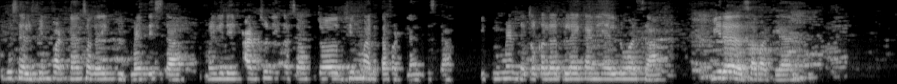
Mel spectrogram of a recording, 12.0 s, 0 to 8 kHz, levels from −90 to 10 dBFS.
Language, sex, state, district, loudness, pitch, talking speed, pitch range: Konkani, female, Goa, North and South Goa, -20 LUFS, 200 Hz, 105 wpm, 190-210 Hz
